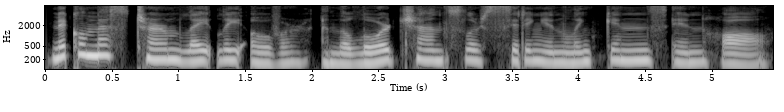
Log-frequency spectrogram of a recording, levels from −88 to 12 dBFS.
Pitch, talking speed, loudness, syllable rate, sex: 185 Hz, 145 wpm, -18 LUFS, 4.2 syllables/s, female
